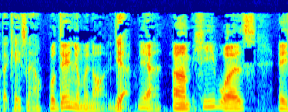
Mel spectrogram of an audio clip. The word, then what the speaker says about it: M'Naughton: I think M'Naughton. M'Naughton. It's M''Naughton, and it looks like it should be McNaughton, but they left the C out and replaced it with an apostrophe.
